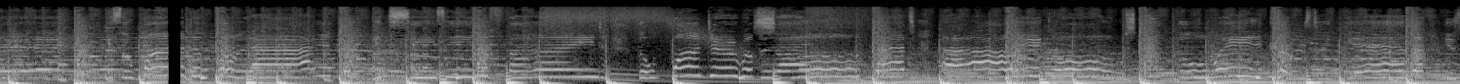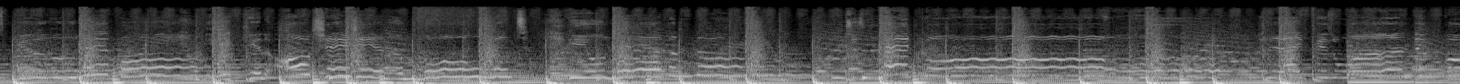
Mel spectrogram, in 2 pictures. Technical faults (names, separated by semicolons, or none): playback stall; time-compressed catch-up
